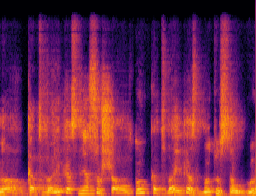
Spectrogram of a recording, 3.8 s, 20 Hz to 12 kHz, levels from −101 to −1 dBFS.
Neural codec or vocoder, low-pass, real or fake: codec, 44.1 kHz, 2.6 kbps, SNAC; 10.8 kHz; fake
